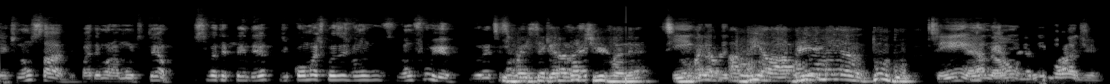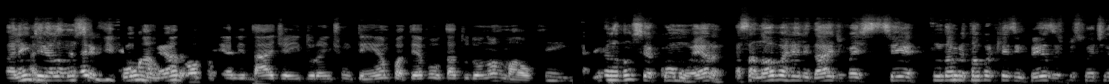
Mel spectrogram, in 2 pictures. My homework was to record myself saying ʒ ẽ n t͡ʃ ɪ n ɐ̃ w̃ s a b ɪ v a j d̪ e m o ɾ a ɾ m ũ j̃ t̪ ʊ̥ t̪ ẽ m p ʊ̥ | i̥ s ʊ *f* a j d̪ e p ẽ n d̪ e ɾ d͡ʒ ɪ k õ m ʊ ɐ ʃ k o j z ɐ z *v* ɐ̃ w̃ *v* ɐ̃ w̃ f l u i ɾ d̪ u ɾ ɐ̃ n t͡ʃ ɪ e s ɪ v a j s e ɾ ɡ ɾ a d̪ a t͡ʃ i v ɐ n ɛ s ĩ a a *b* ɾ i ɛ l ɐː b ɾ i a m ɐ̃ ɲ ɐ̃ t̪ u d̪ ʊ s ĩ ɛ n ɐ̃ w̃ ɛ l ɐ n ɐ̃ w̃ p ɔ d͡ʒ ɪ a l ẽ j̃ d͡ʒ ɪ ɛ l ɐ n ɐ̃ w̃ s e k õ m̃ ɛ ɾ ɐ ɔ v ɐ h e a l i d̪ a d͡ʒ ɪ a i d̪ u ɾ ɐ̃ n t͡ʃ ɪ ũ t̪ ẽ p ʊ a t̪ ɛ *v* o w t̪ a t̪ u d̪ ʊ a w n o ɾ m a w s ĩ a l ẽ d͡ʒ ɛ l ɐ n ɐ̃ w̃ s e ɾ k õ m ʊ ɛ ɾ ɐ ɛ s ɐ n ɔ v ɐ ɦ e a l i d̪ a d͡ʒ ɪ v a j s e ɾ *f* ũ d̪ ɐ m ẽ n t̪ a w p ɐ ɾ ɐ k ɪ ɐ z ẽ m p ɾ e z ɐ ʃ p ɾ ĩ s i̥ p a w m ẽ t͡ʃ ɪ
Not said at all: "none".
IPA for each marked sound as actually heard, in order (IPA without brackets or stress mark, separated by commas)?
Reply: v, v, v, b, v, f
